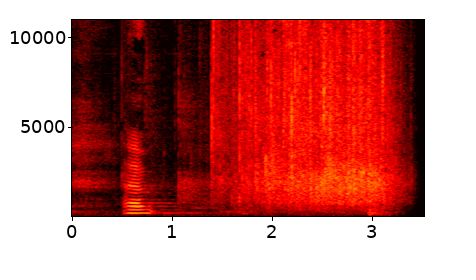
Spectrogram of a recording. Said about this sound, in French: Donc voilà, on l'entend, ils vous applaudissent.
